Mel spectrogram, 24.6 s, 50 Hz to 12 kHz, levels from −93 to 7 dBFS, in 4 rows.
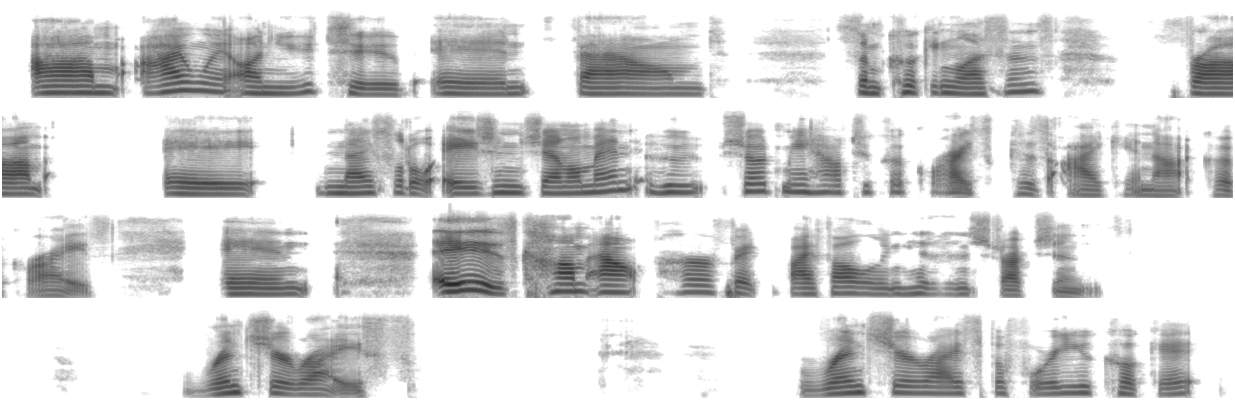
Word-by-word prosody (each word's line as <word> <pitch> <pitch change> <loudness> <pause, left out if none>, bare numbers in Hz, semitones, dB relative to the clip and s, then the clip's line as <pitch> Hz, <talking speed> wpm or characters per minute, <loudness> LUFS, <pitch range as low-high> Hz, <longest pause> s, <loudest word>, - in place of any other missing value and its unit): Um, 190 -1 +5
I 225 +4 +5
went 235 -4 -3
on 180 -2 +2
YouTube 170 -5 -6
and 165 -1 -4 0.2
found 160 -2 +1 0.6
some 190 -3 -3
cooking 190 0 -5
lessons 200 +7 -3 0.7
from 160 -1 +5 0.6
a 155 -2 -1 0.3
nice 180 +1 -2
little 190 - -2
Asian 185 +3 0
gentleman 185 +8 0
who 195 0 -4
showed 225 0 -3
me 210 - -3
how 200 0 -5
to 200 0 -16
cook 100 - -13
rice 100 -3 -1
'cause 155 -3 -11
I 135 -1 -2
cannot 125 0 -8
cook - - -10
rice, - - -5 0.6
and 160 -1 -2 0.6
it 235 +2 +11
has 160 - -2
come 220 +1 +5
out 200 -1 +7
perfect 195 -5 -4
by 160 0 +2
following 165 -2 -2
his 160 -1 -10
instructions. 130 -9 -5 1.6
Rinse 175 +8 -1
your 170 -3 +3
rice. 150 -12 -4 2.0
Rinse 170 +9 0
your 185 -1 -1
rice 175 -1 -3
before 170 -1 -9
you 185 +2 -6
cook 170 -4 -8
it, 160 +3 -6
170 Hz, 115 wpm, -25 LUFS, 160-190 Hz, 2.0 s, it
